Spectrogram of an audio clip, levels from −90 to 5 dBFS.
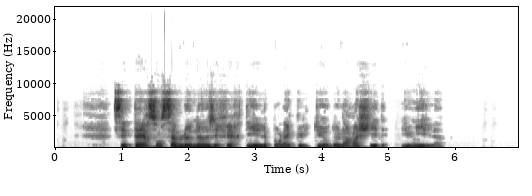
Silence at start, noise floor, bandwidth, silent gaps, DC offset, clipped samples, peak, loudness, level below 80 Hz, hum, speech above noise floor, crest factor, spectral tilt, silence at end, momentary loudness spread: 0.55 s; -80 dBFS; 9.6 kHz; none; under 0.1%; under 0.1%; 0 dBFS; -15 LUFS; -50 dBFS; none; 64 dB; 18 dB; -3.5 dB/octave; 1.15 s; 12 LU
